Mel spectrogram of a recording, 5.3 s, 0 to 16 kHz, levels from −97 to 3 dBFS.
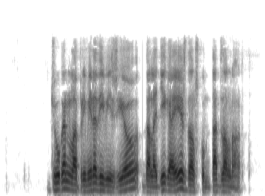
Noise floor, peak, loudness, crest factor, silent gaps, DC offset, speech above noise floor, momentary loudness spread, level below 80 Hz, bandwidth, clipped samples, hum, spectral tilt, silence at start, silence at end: -76 dBFS; -2 dBFS; -16 LUFS; 16 dB; none; under 0.1%; 60 dB; 7 LU; -58 dBFS; 7.6 kHz; under 0.1%; none; -7 dB/octave; 1.05 s; 0.5 s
